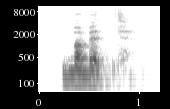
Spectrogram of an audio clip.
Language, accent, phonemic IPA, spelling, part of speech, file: French, Canada, /bɔ.bɛt/, bobettes, noun, LL-Q150 (fra)-bobettes.wav
- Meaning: briefs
